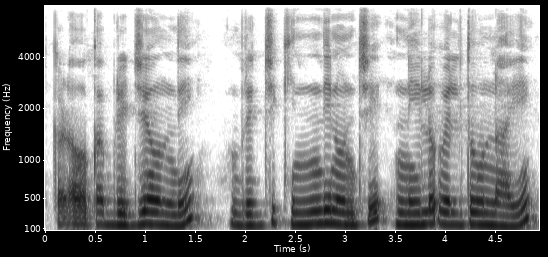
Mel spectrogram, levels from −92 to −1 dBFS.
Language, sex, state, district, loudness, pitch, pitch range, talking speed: Telugu, male, Telangana, Mahabubabad, -14 LUFS, 155 Hz, 150-170 Hz, 120 wpm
